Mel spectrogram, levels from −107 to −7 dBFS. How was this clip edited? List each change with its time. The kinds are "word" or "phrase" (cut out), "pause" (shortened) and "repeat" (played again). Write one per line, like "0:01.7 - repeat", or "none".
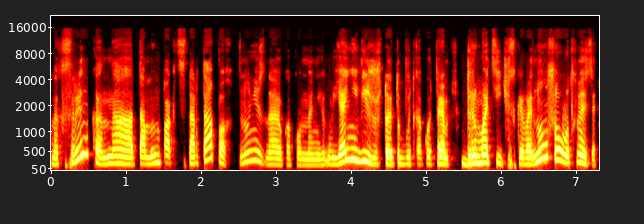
0:02.5 - pause
0:05.4 - pause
